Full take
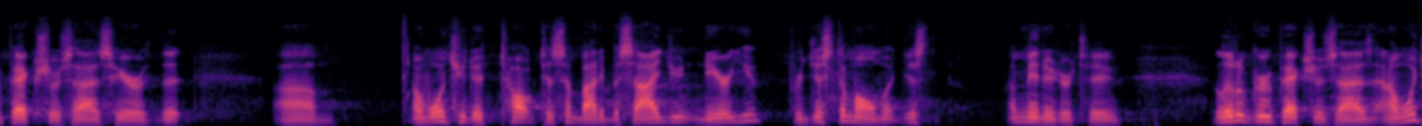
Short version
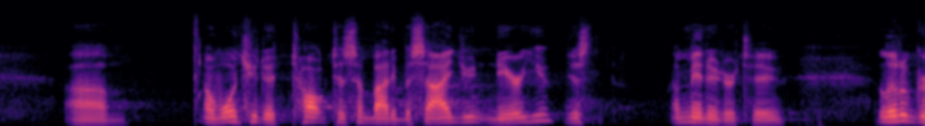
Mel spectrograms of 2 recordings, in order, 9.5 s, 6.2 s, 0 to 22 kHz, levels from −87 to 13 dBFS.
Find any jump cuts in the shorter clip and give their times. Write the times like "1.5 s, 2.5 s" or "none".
3.8 s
